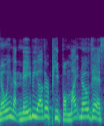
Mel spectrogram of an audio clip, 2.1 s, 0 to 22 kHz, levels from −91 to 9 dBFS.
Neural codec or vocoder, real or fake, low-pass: codec, 16 kHz, 16 kbps, FreqCodec, smaller model; fake; 7.2 kHz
